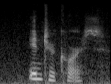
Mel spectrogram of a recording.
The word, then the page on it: intercourse: American English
